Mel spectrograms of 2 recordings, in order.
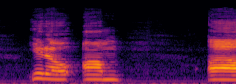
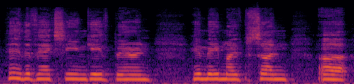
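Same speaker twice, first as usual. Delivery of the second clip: hushed presidential impression, softer than usual; Donald Trump; 9 dB quieter than usual. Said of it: "say vaccine in his voice".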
